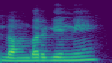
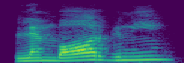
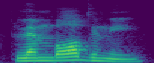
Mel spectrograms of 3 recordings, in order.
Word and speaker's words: Lamborghini: Anyone hair जिसको यहाँ पे लगता हो ये लास्ट वर्ड लिखा है लंबरगिनी? नहीं हो सकता है ना, मतलब लंबरगिनी चलाई. किसको लगता है लास्ट वर्ड लिखा है लंबरगिनी? लैम्बोर्गिनी.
